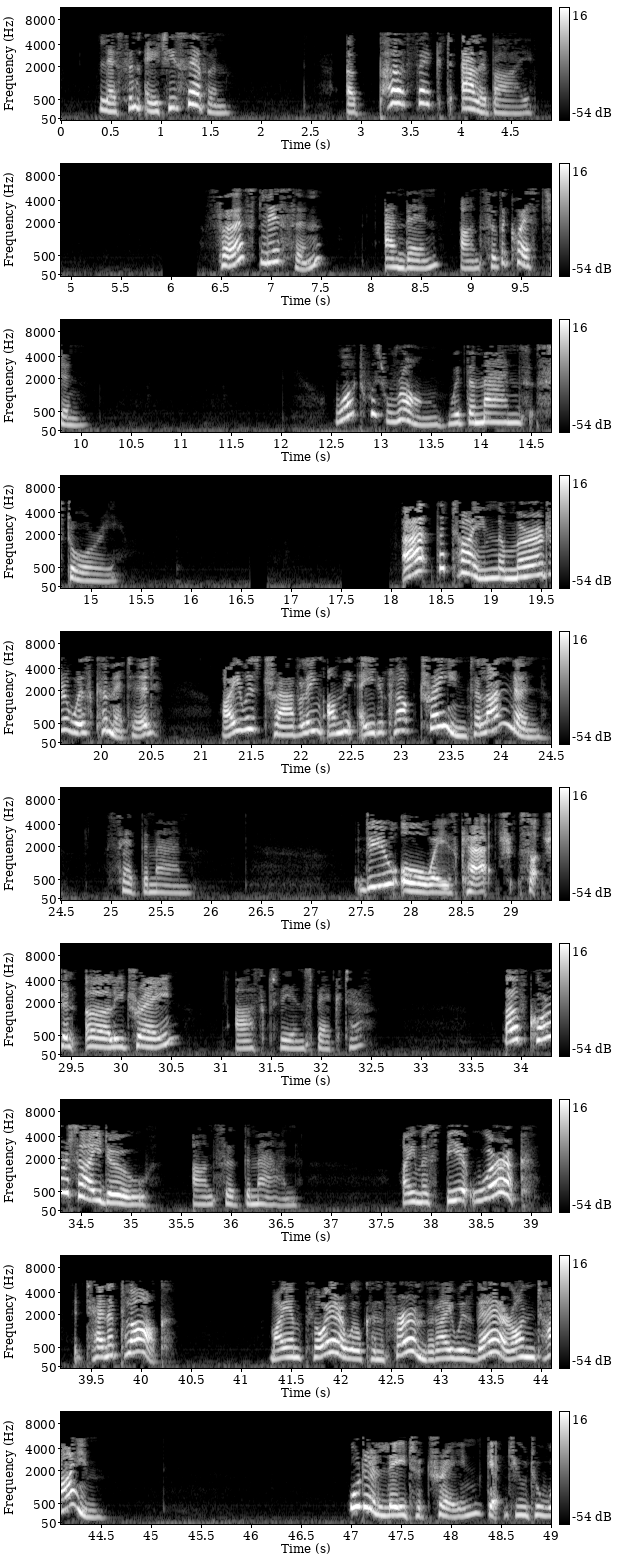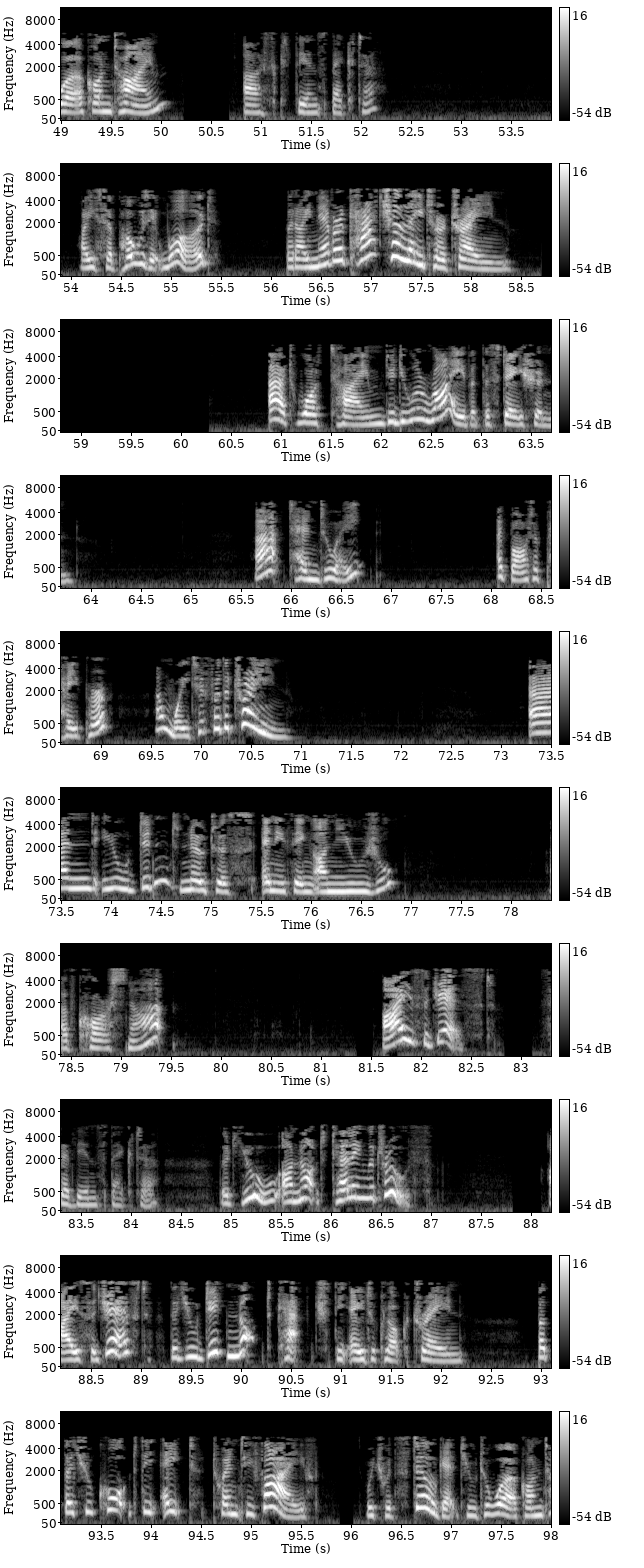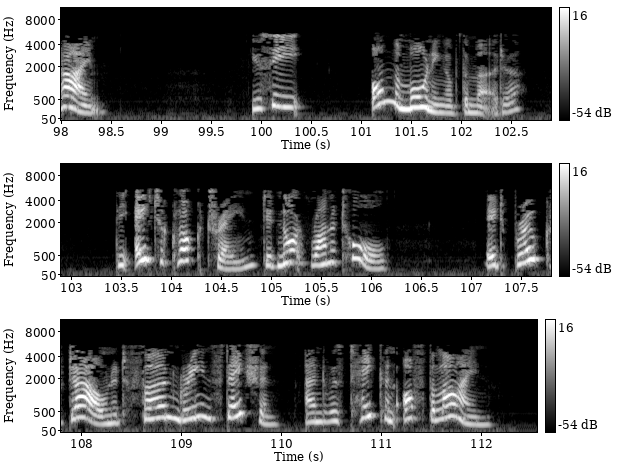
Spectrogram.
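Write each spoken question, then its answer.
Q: What was wrong with the man's story?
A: He said he caught the 8 o'clock train, but that train did not run that morning because it broke down at Fern Green Station.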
